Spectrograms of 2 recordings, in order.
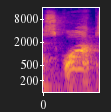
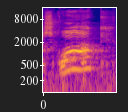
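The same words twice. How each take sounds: First: Said in the usual way. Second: Parrot squawk. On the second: Retold or imitated. Teaching a child, imitates a parrot squawk high. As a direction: squawk like a parrot, much higher. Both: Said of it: "they like to squawk".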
